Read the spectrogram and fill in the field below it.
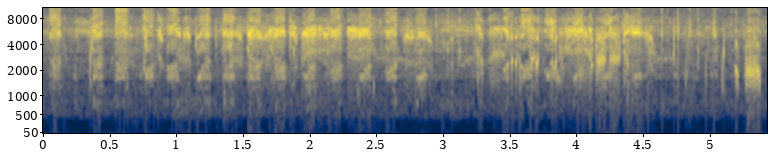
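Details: Swiftlets chatter in a steady, high, buzzy twitter with quick overlapping chirps and no pauses.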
